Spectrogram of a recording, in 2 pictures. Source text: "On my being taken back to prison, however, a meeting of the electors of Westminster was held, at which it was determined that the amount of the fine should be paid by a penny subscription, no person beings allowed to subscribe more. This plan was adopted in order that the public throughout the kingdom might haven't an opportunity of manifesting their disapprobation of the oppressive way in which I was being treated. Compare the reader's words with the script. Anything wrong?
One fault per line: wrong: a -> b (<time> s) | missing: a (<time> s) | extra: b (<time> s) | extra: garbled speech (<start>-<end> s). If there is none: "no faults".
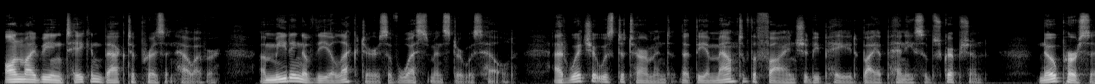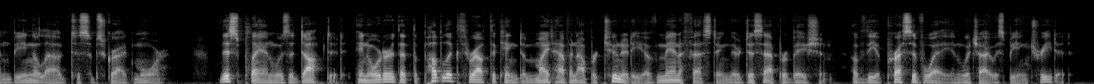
wrong: beings -> being (11.1 s)
wrong: haven't -> have (16.5 s)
